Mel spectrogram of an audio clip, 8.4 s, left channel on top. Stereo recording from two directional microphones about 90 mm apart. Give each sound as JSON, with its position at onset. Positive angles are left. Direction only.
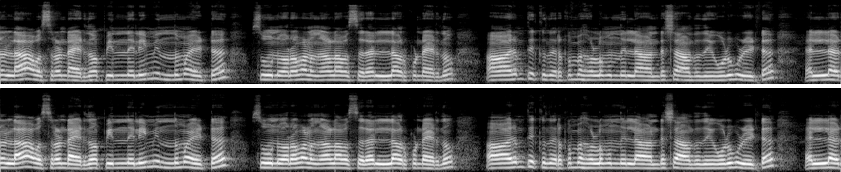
{"t": 0.0, "sound": "speech", "side_deg": -30}
{"t": 1.5, "sound": "speech", "side_deg": -20}
{"t": 1.9, "sound": "speech", "side_deg": -35}
{"t": 3.0, "sound": "speech", "side_deg": -20}
{"t": 3.3, "sound": "speech", "side_deg": -35}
